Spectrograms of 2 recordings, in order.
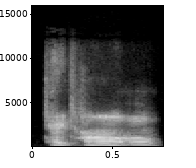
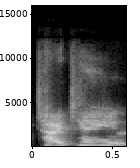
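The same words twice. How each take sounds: First: It is said with a French pronunciation. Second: It is said with an English pronunciation.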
